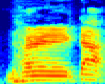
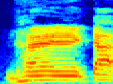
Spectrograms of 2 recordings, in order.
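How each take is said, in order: Both takes have the same delivery.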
